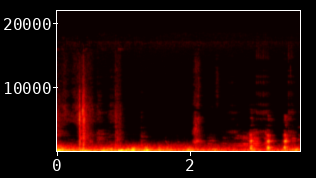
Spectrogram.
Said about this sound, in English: crossfade with the sound of thunder and lightning.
